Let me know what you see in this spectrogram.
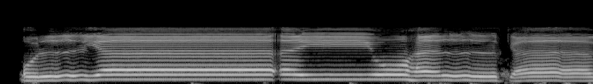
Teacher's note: را کو موٹا کریں گے، را کے ساتھ واو حروف مدہ ہے 1 سیکنڈ لمبا کریں گے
